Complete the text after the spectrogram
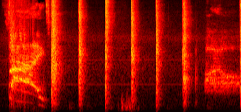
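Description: A man claps his hands in a steady rhythm.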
